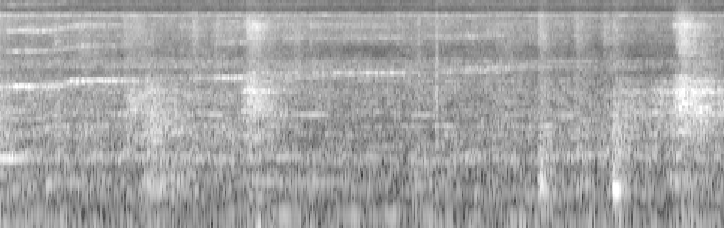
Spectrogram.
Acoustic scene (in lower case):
elevator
